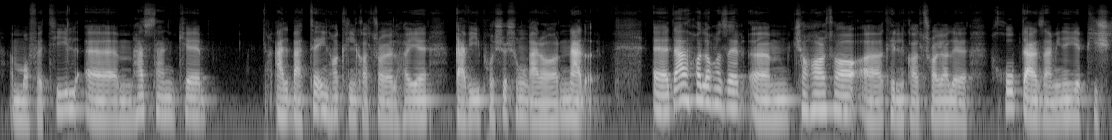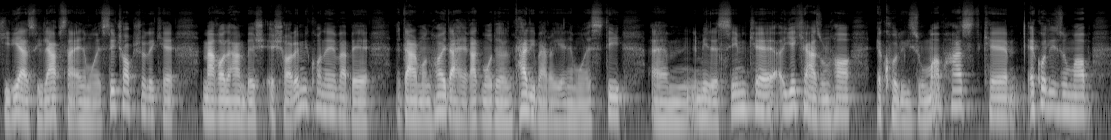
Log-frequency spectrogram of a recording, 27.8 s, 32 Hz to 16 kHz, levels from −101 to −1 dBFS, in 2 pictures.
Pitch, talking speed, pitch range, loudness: 100 Hz, 115 wpm, 90-115 Hz, -30 LUFS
